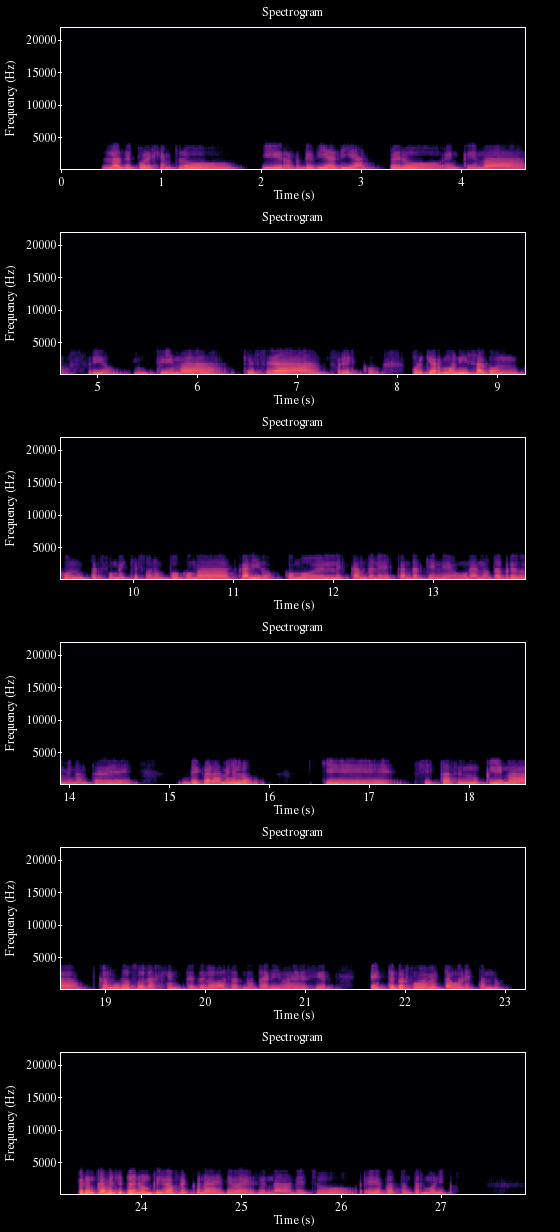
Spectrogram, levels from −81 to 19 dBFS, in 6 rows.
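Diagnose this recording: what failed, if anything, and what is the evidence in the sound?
Speech was encoded with the iLBC codec throughout: nothing above 3.8 kHz survives, and the rough, synthetic texture fits independently coded 30 ms frames.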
